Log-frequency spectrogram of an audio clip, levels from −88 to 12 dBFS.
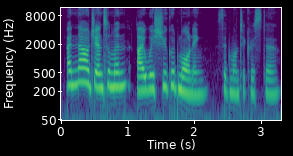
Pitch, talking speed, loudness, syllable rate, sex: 220 Hz, 200 wpm, -17 LUFS, 5.5 syllables/s, female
